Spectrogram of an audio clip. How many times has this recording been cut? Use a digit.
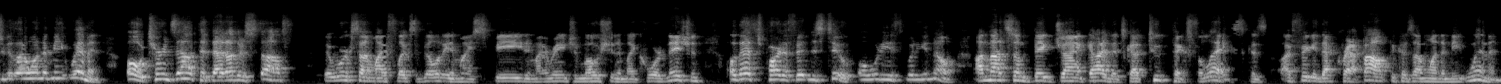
0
